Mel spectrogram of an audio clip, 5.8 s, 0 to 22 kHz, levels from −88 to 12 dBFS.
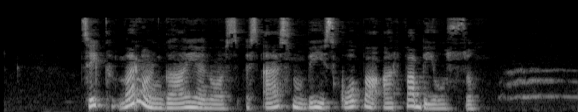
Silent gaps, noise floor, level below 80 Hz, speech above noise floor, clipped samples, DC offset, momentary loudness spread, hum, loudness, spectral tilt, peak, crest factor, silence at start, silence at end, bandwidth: none; -65 dBFS; -62 dBFS; 43 dB; under 0.1%; under 0.1%; 13 LU; none; -22 LUFS; -6 dB/octave; -6 dBFS; 18 dB; 0.8 s; 0.25 s; 11.5 kHz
